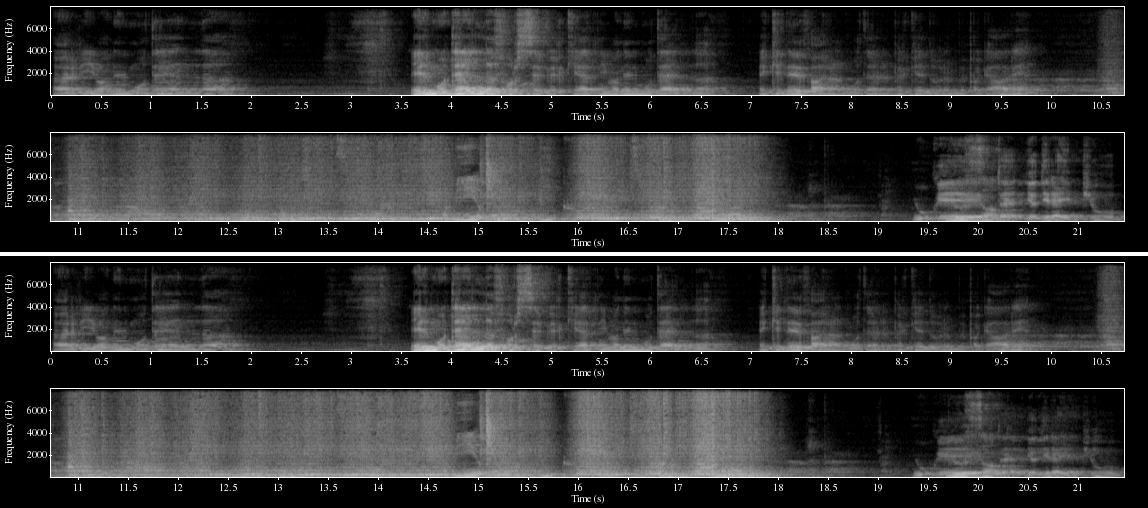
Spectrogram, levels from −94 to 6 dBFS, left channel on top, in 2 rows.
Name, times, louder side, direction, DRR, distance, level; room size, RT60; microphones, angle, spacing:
voice 1, 0.0-1.8 3.6-6.6 7.2-8.4 8.6-10.2 10.5-11.7 12.1-14.2 14.6-15.3 15.6-17.7 18.1-18.2 18.5-18.6 19.7-20.2, right 1 dB, ahead, 4 dB, 6.5 m, -30 dB
sound 1, 10.5-18.4, right 2 dB, 30° right, 2.6 m, -30 dB
voice 2, 19.3-21.4, left 3 dB, 60° left, 10 dB, 4.3 m, -34 dB
29.5 x 23.5 x 8.3 m, 0.70 s
head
